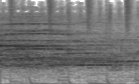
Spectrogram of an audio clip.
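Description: A dense crowd at a pageant roars with sustained cheering, shrill shouts and whoops, loud and unbroken across the whole stretch.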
